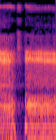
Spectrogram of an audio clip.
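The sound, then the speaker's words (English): Low, rough growling from dogs, with males and females growling at each other. It comes as a sustained rumble, breaks off briefly, then resumes at the same level. “They like this growling business. And the females growl at the males. And the males growl back.”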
